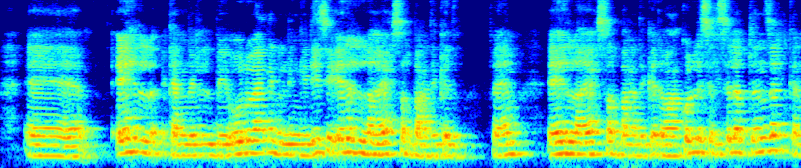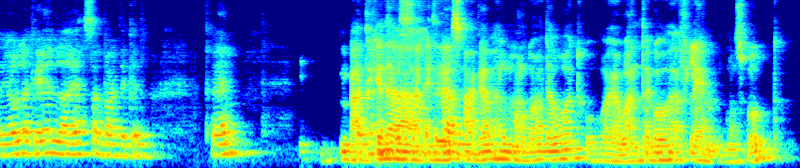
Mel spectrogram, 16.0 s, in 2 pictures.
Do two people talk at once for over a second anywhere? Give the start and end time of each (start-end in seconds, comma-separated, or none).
11.7-13.1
